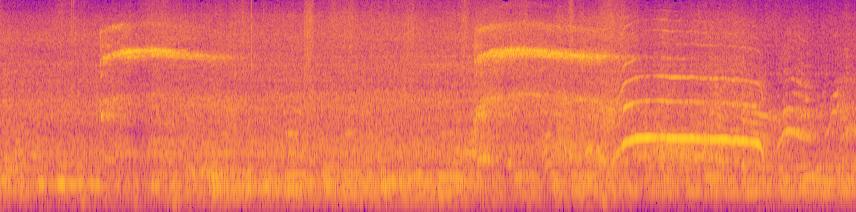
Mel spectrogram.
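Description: High-pitched shrieks in a Halloween haunt, two short shrill ones and then a long held scream near the end, the loudest sound, over a background of music and voices.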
